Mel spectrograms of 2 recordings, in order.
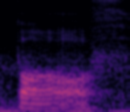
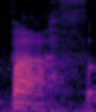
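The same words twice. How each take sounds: First: It is said the southern English way. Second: It is said the northern English way.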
